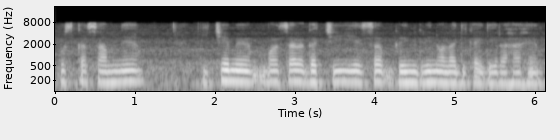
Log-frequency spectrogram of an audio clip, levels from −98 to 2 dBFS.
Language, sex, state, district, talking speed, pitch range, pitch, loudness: Hindi, female, Arunachal Pradesh, Lower Dibang Valley, 155 wpm, 170-180 Hz, 175 Hz, -15 LUFS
